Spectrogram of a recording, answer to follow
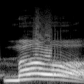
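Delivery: mão ending in a literal O, "mã-o"; drawn-out wrong mão with a full final O; mispronounced mão. Shown as a demonstration. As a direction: say mão with the written O sounded out. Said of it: "Porque eu não falo mão".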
